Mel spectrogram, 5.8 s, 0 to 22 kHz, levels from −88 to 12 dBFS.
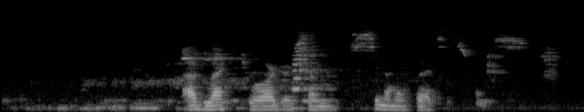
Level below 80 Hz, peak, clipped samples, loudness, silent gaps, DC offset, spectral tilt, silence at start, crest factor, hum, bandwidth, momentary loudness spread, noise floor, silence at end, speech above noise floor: -74 dBFS; -16 dBFS; under 0.1%; -34 LUFS; none; under 0.1%; -6.5 dB/octave; 0.6 s; 20 dB; none; 7.2 kHz; 21 LU; -64 dBFS; 0.6 s; 31 dB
